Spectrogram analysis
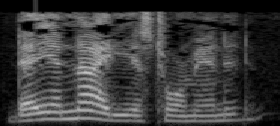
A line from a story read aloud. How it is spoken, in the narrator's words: the Lord said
